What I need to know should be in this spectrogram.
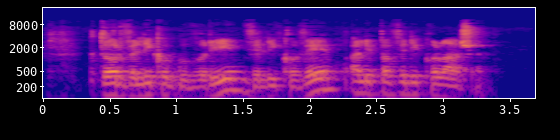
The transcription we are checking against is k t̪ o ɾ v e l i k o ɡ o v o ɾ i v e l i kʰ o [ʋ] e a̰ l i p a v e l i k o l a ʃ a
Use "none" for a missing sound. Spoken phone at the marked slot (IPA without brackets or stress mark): v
